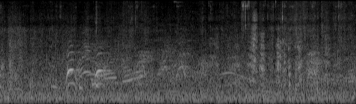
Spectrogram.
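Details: Dog at Seal Point Dog Park on a sunny Thursday, where Rosy and Rocky visit and Rocky plays with an old playmate. Two short, high yelps come close together near the start, then softer whines over a busy, murmuring park background.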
